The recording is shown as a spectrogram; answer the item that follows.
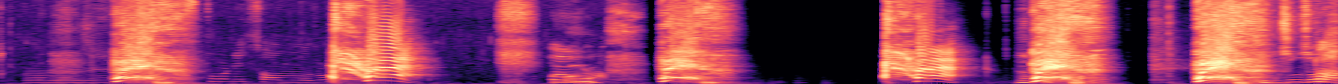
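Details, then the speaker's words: Loud, startling sneeze from a VTuber. "어유 깜짝이야. 어이구. 아주 우렁차구만."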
